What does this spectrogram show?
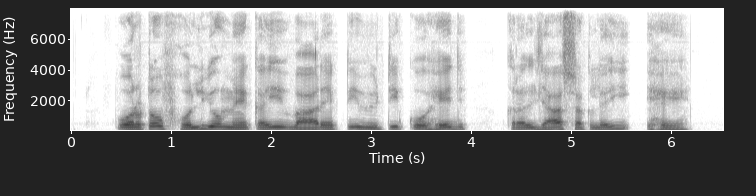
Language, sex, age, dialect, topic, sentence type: Magahi, male, 31-35, Central/Standard, agriculture, statement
